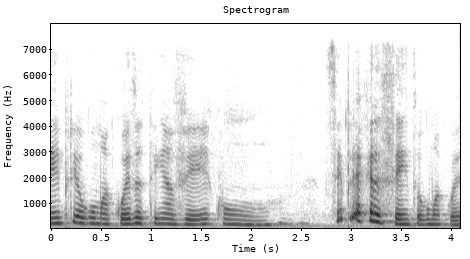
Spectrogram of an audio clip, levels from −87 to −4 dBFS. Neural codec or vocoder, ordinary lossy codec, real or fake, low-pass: none; none; real; 7.2 kHz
